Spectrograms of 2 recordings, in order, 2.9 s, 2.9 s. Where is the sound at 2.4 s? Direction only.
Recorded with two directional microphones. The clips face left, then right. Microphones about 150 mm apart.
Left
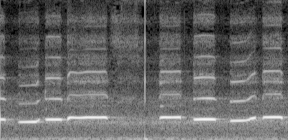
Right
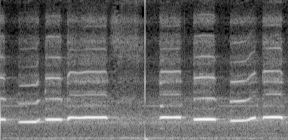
Centre (ahead or behind).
